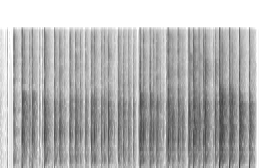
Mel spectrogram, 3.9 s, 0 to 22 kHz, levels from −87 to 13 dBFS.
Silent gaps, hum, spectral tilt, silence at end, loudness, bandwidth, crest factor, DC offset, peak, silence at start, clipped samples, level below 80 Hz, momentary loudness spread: none; none; -2 dB/octave; 0.05 s; -17 LUFS; 11 kHz; 18 dB; under 0.1%; 0 dBFS; 0.2 s; 0.2%; -36 dBFS; 9 LU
